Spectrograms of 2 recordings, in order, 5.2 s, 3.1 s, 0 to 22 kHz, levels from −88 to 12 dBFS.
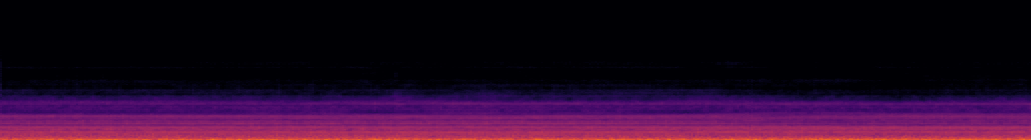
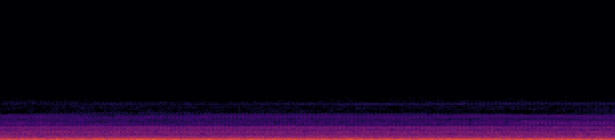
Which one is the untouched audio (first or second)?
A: second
